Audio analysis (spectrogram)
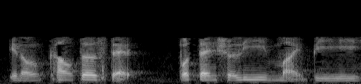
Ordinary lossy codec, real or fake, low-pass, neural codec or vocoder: MP3, 16 kbps; fake; 3.6 kHz; codec, 16 kHz, 8 kbps, FunCodec, trained on Chinese and English, 25 frames a second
